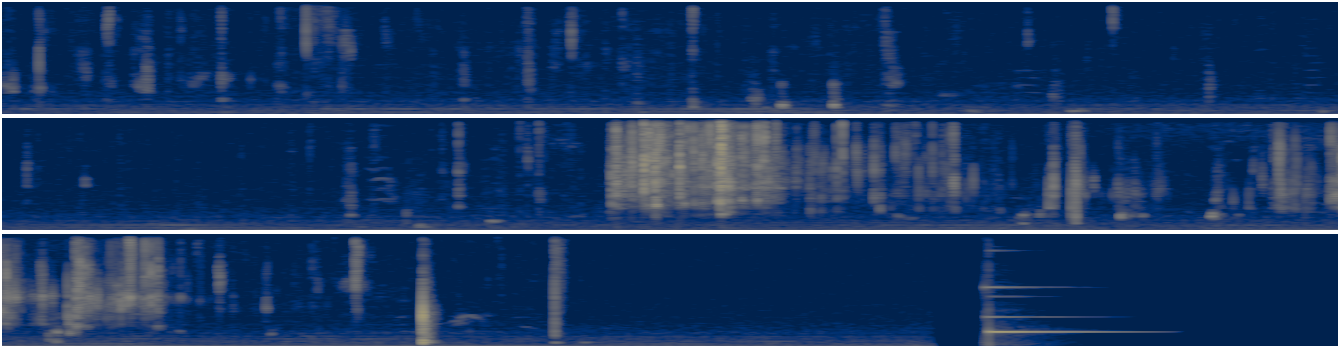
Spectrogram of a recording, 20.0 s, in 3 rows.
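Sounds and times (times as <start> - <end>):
crunchy chewing of toast: 0.0 - 6.2, 8.4 - 15.2.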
